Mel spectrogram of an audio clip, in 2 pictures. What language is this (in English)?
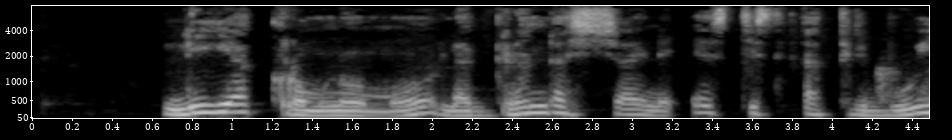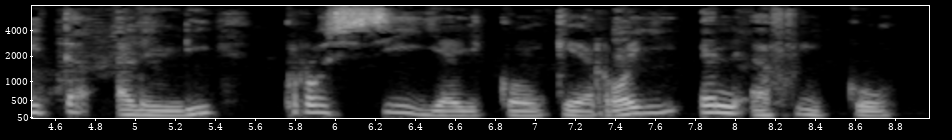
Esperanto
